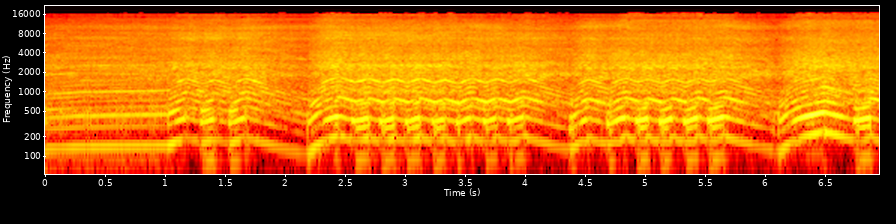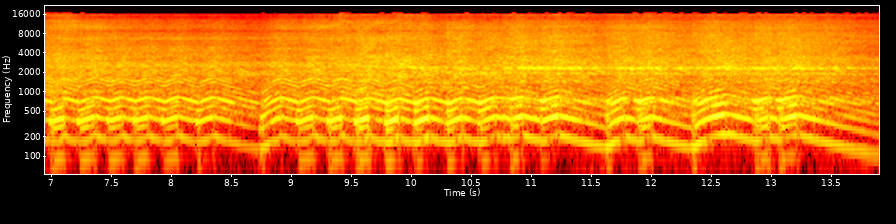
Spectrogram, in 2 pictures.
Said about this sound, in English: But this time, it is our moment of chainsaws. It's a moment of chainsaws.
